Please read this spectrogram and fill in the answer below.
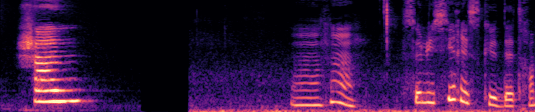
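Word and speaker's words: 山: facile là ouais c'est montagne et ça se prononce chan celui ci risque d'être un petit peu plus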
